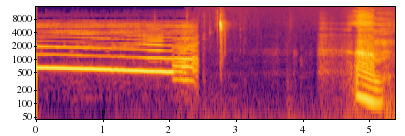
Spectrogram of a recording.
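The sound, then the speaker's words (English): A person howls like a wolf: a long, steady, slowly falling note that wavers and breaks off, a short sharp sound, a pause, then a second shorter, quavering howl, loud. “I think the howl is neutral.”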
